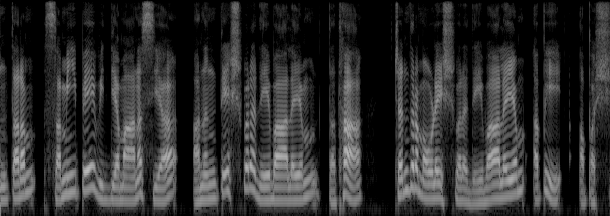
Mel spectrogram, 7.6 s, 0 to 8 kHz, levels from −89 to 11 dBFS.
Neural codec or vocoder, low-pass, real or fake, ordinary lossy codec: none; none; real; none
